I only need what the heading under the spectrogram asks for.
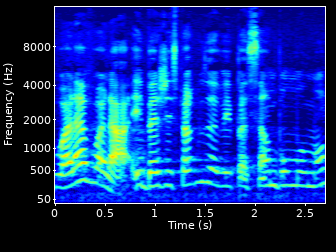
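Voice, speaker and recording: A woman's voice with ordinary pitch variation. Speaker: dance teacher. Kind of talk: tutorial. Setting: dance studio. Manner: halting.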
